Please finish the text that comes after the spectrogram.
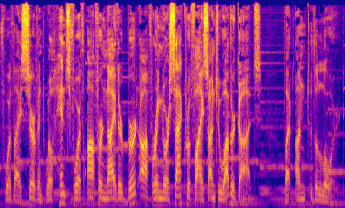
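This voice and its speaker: Male actor as ancient military commander, proud and earnest, deep declamatory delivery, prominent music underneath. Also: animated, normal speed, natural voice. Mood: humbled, earnest. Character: proud Syrian army captain, indignant then humbled and earnest. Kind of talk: dramatized scripture reading. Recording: music behind the voice.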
